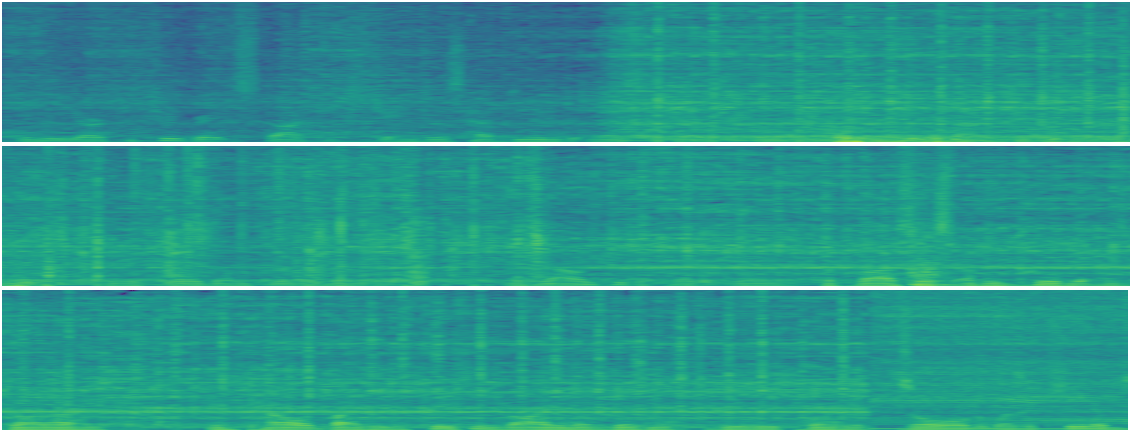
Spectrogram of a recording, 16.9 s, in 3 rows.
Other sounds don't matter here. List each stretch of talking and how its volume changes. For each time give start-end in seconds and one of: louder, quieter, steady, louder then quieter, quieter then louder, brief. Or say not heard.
0.1-16.8 louder.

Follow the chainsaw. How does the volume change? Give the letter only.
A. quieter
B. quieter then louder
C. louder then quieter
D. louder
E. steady
D.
